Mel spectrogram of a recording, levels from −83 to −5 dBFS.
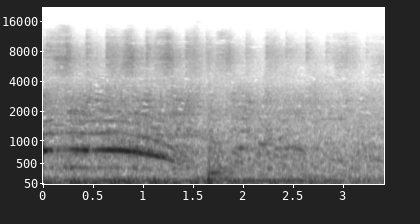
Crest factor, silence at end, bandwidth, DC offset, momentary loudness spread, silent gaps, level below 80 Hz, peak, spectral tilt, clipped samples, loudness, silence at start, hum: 14 dB; 0 s; 14 kHz; under 0.1%; 13 LU; none; -30 dBFS; -8 dBFS; -5.5 dB/octave; under 0.1%; -24 LUFS; 0 s; none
